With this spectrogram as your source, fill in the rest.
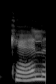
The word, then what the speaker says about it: quel: k k k k notice that they're all pronounced the same let's move this thing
